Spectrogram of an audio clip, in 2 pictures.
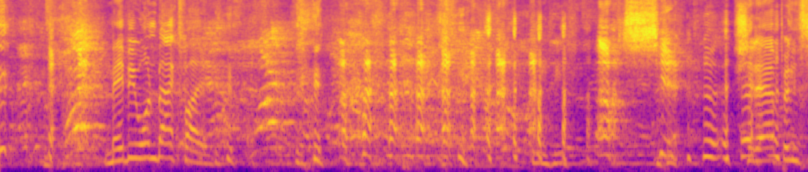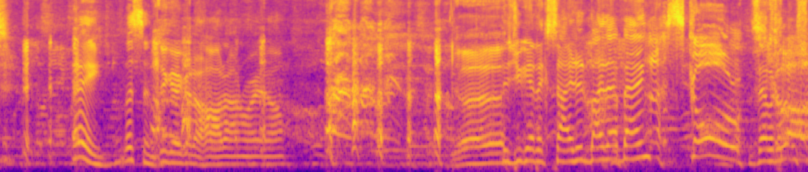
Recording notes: First off - this is a sloppy, horrible episode! We recorded this during a crescendo of drunken idiocy at the Choppahead holiday party.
